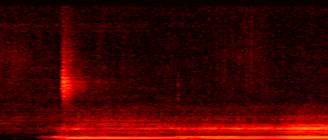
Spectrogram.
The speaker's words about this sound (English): I have a bell. I have a foghorn.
